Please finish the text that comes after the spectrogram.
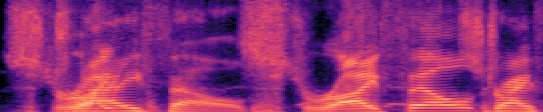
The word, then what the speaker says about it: Streitfeld: Streifeld. There's a T. I don't think they say it, or I've been saying it wrong for a lot of years.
